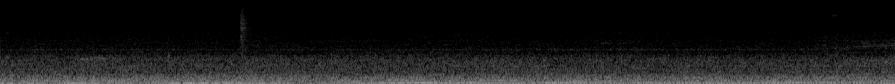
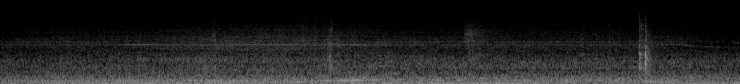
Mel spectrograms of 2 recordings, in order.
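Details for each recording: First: Wacom Cintiq Companion 2 running OS X under a Cinebench load test: steady loud rushing whoosh with a faint thin whistle, holding constant; cooling fan at full speed under load, dropping back afterward. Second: Wacom Cintiq Companion 2 in OS X with Photoshop open: soft, steady fan whoosh with faint constant hum at the second fan level, no rattle or grinding; cooling fan at medium speed.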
